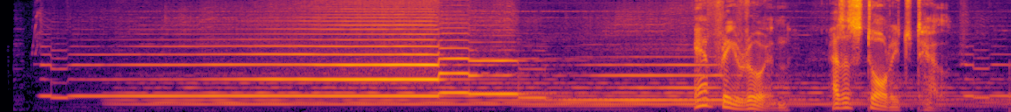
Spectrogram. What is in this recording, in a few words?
Male English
